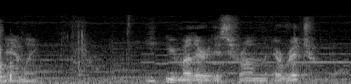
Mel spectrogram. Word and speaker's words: Eritrea: your mother is from Eritrea Eritrea Eritrea is the correct pronunciation and uh it's a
